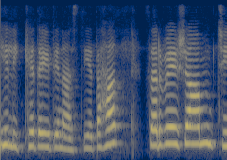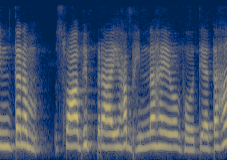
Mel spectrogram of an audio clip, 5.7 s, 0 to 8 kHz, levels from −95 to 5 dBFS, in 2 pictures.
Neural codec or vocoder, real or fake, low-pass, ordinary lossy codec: vocoder, 44.1 kHz, 128 mel bands every 256 samples, BigVGAN v2; fake; 7.2 kHz; MP3, 48 kbps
